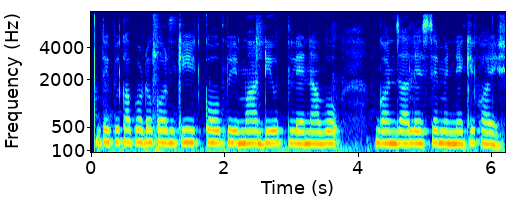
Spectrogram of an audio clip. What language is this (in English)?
Urdu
